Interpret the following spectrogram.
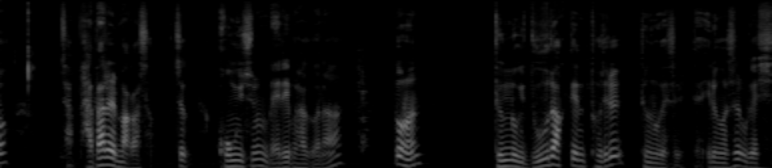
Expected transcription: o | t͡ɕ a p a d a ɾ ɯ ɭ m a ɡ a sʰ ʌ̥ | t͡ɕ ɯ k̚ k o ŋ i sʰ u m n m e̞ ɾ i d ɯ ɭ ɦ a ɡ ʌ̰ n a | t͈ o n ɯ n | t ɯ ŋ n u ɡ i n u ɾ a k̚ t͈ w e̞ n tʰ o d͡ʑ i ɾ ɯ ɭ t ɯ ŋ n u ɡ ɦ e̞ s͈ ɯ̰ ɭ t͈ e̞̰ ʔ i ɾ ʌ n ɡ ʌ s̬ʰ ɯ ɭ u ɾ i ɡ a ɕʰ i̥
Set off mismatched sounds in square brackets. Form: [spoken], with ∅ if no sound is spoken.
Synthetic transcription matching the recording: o | t͡ɕ a p a d a ɾ ɯ ɭ m a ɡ a sʰ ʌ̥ | t͡ɕ ɯ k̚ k o ŋ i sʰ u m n m e̞ ɾ i [b] ɯ ɭ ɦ a ɡ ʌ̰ n a | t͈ o n ɯ n | t ɯ ŋ n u ɡ i n u ɾ a k̚ t͈ w e̞ n tʰ o d͡ʑ i ɾ ɯ ɭ t ɯ ŋ n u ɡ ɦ e̞ s͈ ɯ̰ ɭ t͈ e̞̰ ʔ i ɾ ʌ n ɡ ʌ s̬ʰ ɯ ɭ u ɾ i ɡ a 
